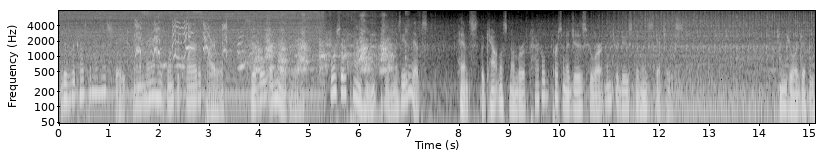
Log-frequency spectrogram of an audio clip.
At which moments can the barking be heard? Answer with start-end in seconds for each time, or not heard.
1.4-7.2.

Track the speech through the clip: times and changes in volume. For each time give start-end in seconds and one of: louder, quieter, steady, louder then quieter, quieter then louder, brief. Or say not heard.
0.0-12.6 steady
14.3-15.1 brief.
